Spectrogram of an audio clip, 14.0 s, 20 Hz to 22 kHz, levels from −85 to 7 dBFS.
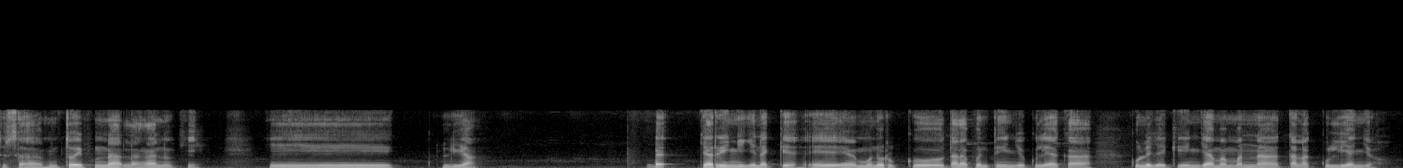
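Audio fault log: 1.2 s and 7.26 s: microphone volume stepped down. At 1.2 s, between "mintoi punna" and "la nganuki", the level falls suddenly by about 3 dB. At 7.26 s it falls again, by about 2 dB. Each drop is a single step with no gradual fade. The background drops with the voice. This likely comes from the call software lowering the microphone's input gain after judging it too hot. Nothing above 8 kHz passes through the G.722 call path.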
